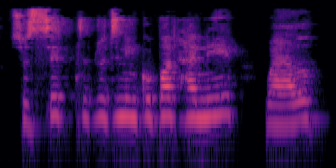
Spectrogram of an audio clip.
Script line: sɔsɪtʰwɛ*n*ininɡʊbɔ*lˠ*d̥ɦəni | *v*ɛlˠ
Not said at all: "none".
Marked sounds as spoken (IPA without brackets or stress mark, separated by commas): d, none, w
